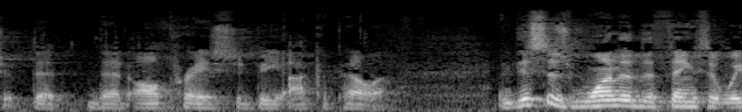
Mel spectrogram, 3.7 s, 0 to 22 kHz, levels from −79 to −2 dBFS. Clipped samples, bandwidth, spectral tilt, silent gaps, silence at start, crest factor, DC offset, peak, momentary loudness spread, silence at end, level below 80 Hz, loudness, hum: under 0.1%; 15.5 kHz; -5 dB/octave; none; 0 s; 22 dB; under 0.1%; 0 dBFS; 15 LU; 0 s; -54 dBFS; -22 LUFS; none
